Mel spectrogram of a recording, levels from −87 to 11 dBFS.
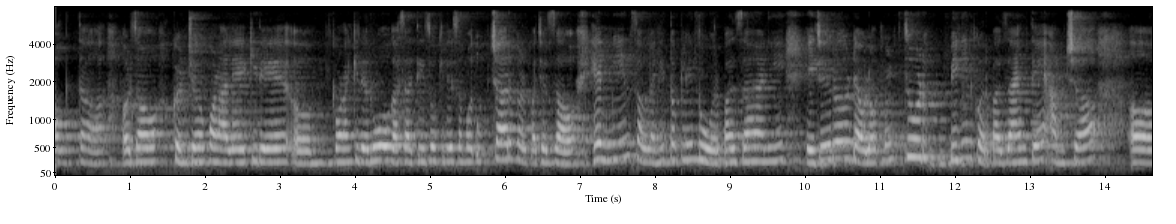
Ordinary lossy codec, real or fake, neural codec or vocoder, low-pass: none; real; none; 7.2 kHz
